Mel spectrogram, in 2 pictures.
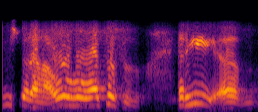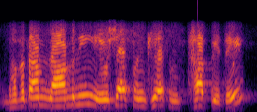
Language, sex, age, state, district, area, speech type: Sanskrit, male, 30-45, Kerala, Palakkad, urban, conversation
